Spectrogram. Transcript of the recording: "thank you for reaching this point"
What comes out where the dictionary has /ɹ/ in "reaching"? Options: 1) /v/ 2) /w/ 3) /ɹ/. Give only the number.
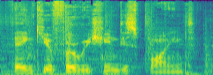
2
